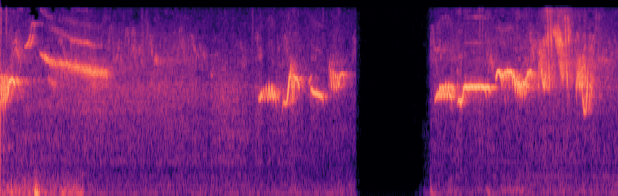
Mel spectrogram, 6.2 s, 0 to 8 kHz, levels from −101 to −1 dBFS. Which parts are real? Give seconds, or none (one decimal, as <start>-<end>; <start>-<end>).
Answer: 0.0-0.7; 1.7-4.3; 4.8-5.3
